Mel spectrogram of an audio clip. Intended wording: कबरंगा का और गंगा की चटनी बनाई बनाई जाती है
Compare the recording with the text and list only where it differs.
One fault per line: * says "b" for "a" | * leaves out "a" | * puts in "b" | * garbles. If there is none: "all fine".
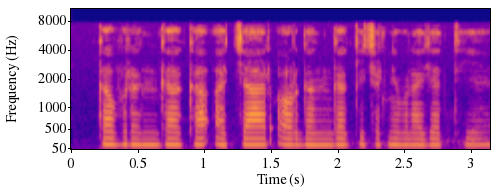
* puts in "अचार"
* leaves out "बनाई"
